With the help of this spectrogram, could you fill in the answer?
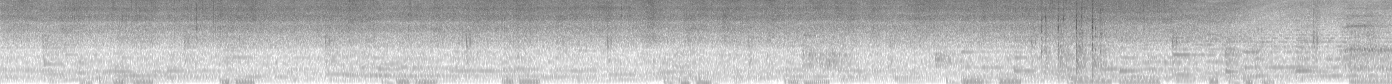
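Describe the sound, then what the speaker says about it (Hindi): Grated carrots sizzle and fry in hot ghee for gajar ka halwa, a steady dense crackle with soft periodic stirring scrapes throughout, close and fairly quiet with no talking. "घी में इसको अच्छी तरह फ्राई करें, सौटे करें"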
